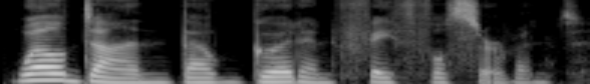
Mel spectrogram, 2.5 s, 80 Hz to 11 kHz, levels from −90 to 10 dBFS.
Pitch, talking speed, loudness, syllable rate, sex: 180 Hz, 170 wpm, -20 LUFS, 4.1 syllables/s, female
